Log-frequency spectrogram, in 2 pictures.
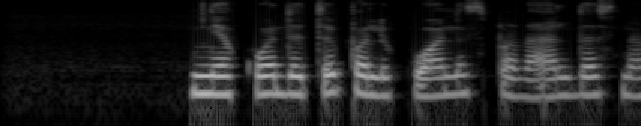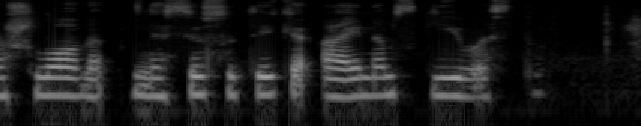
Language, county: Lithuanian, Kaunas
